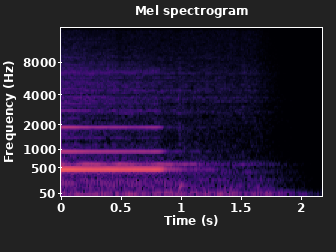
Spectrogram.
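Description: The last held note of a jazz quintet recording: a steady high tone rings on and stops about a second in, leaving a faint fading tail that dies away to silence at the end of the track.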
